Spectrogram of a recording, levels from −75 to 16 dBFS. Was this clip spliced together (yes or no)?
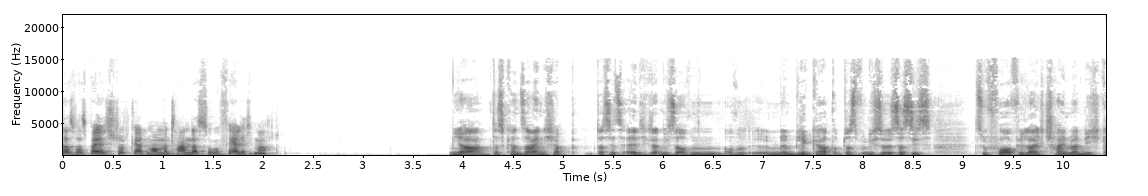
no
